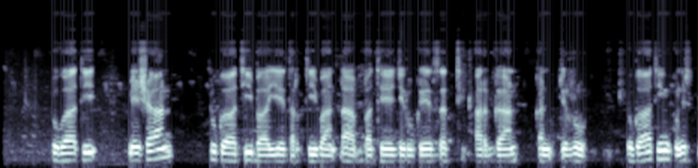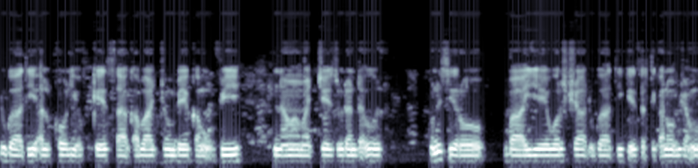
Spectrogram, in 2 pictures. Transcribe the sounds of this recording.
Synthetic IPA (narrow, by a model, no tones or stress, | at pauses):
ᶑʊɡaːt̪i | meːʃaːn | ɗʊɡaːt̪iːbaːjʔe̞ːt̪ɐɾt̪iːbaːnᶑaːbːɐt̪ʰe̞ːd͡ʒɪɾʊke̞ːsːɐt̪ːɪ̥ɐɾɡaːŋ | kɐnd͡ʒɪrːuːᶑɐ | ᶑʊɡaːt̪iːŋkʊnɪsᶑʊɡaːt̪iːʔɐ̰lko̞ːliɔfke̞ːsːaːkʼɐbaːt͡ʃːuːmbe̞ːkɐmṵːfɪnɐmɐmɐt͡ʃːe̞ːsuːd̪ɐnd̪ɐ̰ʔuːᶑ | kʊnɪsjɛɾo̞ː | baːjːʔe̞ːwɐɾʃaːᶑʊɡaːt̪iːke̞ːsːɐt̪ːɪkɐnoːmɪʃɐ̰muːᶑ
